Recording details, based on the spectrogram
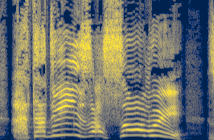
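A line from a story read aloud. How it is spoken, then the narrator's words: Shrieked. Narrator (Russian): завизжал я на Диану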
